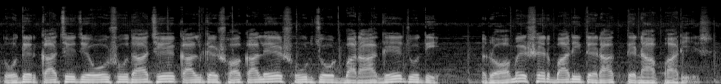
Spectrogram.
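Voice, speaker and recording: Man voicing a deep, stern mystical village guardian. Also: a little slow, darkish tone, faint music behind, close to an everyday voice. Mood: grave warning. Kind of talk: dramatic dubbed cartoon dialogue.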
